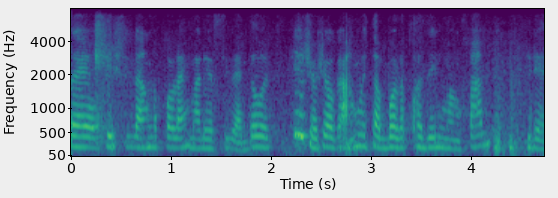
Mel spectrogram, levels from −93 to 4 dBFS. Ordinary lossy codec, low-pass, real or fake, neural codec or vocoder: Opus, 16 kbps; 7.2 kHz; fake; codec, 24 kHz, 0.9 kbps, WavTokenizer, medium speech release version 1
